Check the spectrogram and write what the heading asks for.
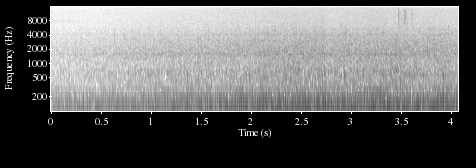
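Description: Boat engine running steadily with a low hum, getting louder throughout.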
